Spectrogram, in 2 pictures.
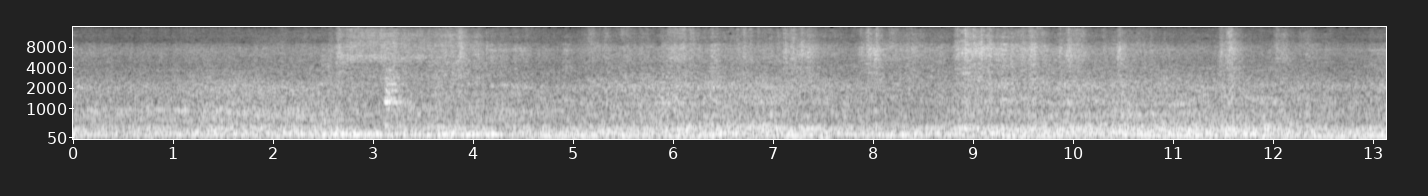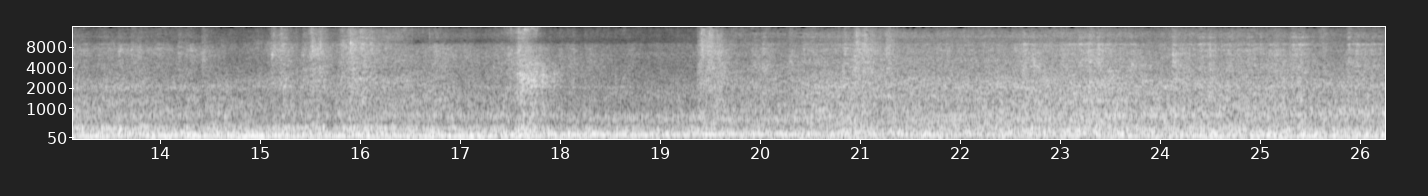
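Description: Volvo TransJakarta city bus driving, heard from inside the cabin: a steady low engine drone over road noise, shifting in pitch a few times.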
